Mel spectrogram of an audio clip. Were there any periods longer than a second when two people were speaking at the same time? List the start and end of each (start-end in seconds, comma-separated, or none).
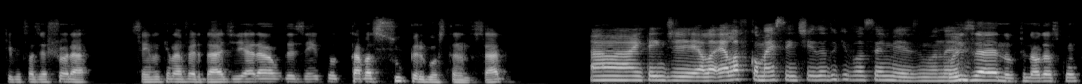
none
